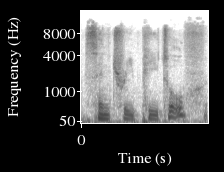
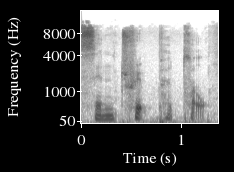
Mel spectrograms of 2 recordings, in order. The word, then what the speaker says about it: centripetal: centripetal means center seeking please don't pronounce it this century Pete off its centripetal so centripetal in this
